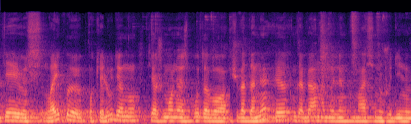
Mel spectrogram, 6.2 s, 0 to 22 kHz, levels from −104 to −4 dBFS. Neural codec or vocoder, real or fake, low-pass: none; real; 14.4 kHz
